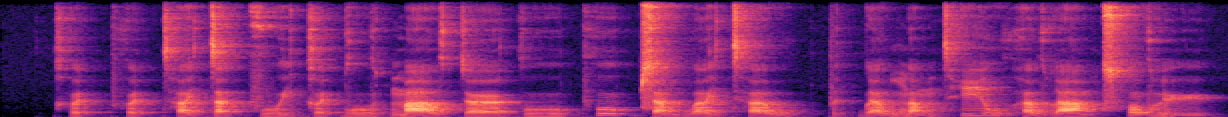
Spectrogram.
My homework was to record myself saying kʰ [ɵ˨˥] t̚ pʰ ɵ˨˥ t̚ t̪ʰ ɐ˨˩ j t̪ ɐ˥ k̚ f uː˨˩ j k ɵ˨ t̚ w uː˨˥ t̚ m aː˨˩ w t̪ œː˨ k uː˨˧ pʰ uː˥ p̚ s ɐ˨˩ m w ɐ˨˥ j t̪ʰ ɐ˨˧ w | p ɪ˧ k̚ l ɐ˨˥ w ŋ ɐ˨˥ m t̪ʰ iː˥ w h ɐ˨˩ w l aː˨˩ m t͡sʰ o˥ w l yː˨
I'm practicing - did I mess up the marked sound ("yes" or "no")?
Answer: no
